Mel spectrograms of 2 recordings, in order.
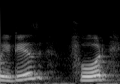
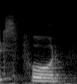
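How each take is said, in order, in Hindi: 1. It और is शब्द अलग-अलग बोले जाते हैं। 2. It और is मिलकर एक ही अक्षर बन जाते हैं।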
